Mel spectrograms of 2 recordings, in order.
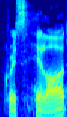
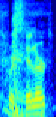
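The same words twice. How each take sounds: First: The name is said in a standard accent. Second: The name is said in a Somerset accent. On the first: "goes by the name of" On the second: "depending where he grows up and where he grew up"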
